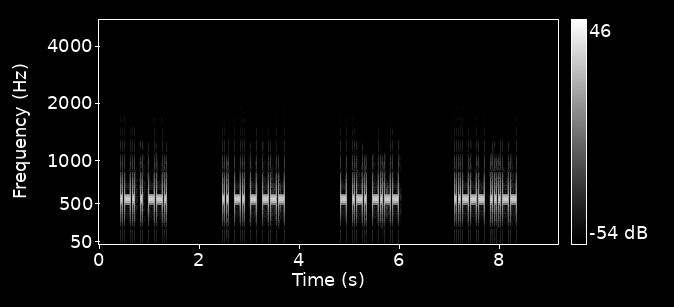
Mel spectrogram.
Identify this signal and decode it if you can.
Morse code, heard as a keyed tone, about 30 wpm, 550 Hz. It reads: REG INTO TRY 23
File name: Ultimate Word List / 30WPM Ultimate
